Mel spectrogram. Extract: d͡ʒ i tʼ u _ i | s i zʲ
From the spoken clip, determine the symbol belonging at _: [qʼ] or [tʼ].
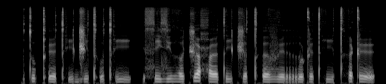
tʼ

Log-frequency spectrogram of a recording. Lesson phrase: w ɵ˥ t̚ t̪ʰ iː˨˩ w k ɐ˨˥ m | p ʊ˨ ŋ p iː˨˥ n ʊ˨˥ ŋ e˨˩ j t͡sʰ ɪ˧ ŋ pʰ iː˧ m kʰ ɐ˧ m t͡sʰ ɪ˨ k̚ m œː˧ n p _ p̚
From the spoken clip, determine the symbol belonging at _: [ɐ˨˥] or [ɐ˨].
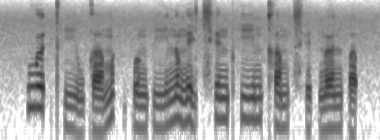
ɐ˨˥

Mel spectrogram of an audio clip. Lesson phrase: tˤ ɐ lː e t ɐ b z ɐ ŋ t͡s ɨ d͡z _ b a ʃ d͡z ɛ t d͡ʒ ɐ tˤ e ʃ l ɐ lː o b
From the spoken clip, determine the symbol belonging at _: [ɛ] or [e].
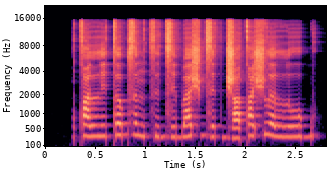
e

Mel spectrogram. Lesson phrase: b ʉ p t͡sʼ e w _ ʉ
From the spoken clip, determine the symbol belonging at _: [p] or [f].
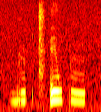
p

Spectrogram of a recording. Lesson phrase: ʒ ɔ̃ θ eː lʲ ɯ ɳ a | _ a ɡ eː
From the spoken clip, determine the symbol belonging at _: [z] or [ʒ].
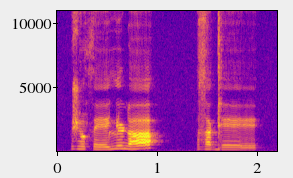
z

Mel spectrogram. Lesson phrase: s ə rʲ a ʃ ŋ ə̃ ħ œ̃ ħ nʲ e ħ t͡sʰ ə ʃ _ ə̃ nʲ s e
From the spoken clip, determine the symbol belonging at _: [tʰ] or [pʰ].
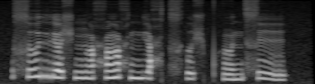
pʰ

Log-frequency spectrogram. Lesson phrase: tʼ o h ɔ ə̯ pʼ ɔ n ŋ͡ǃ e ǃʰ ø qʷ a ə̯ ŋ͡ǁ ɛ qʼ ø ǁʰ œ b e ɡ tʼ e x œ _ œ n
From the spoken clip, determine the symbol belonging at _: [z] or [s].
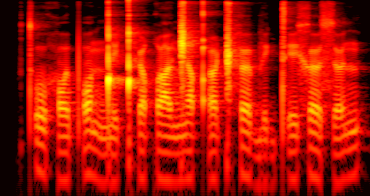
s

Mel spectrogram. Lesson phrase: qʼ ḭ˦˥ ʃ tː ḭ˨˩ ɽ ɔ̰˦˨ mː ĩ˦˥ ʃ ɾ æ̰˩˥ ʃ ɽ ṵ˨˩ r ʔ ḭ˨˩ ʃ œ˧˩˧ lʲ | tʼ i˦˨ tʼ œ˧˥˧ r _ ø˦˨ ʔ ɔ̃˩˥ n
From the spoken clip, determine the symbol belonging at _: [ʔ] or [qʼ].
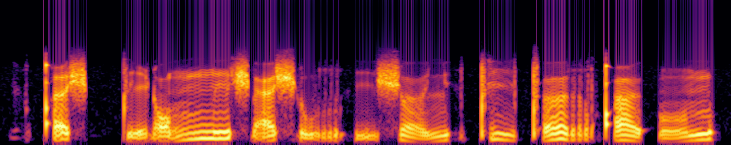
qʼ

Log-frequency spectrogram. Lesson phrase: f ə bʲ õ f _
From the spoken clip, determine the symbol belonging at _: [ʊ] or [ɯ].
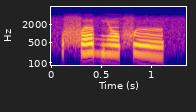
ɯ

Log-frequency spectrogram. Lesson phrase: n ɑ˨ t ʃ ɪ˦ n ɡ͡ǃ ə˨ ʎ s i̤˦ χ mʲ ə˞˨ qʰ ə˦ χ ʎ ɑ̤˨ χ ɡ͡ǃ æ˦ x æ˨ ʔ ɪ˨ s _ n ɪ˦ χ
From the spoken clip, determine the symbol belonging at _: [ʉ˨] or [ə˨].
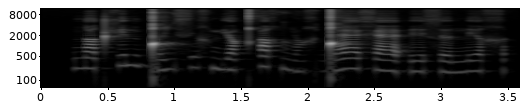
ə˨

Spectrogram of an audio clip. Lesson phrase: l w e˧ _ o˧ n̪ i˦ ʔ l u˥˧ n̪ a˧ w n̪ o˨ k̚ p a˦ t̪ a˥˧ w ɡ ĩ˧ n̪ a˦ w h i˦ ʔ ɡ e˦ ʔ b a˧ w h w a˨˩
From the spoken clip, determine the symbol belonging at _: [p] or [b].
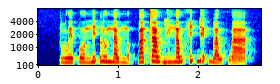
p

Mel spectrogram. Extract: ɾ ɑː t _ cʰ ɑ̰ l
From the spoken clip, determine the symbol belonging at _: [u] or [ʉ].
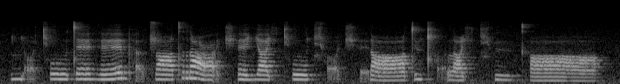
ʉ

